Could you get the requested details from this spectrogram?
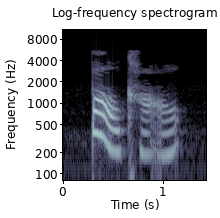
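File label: "报考", Mandarin Chinese; hsk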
